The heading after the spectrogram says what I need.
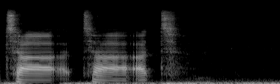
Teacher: Alright, got another aspirated plosive, or English plosive if you want to call them that, with the voiceless, alveolar, aspirated plosive consonant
